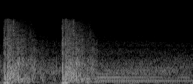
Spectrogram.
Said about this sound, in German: Booth bog um die Ecke er ging auf den Präsidenten Abraham Lincoln zu und feuerte drei Schüsse auf seinen Kopf ab.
